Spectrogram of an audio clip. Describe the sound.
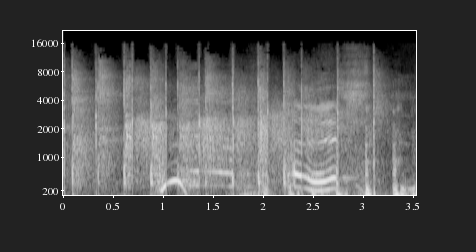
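Loud, dense applause from a talk show audience welcoming a rock blues band, with rapid overlapping claps running throughout, mixed with voices shouting and whooping in rising and falling tones.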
